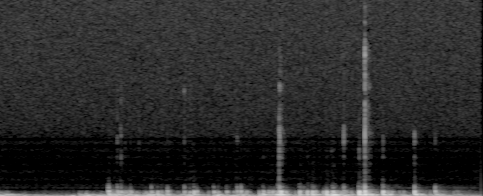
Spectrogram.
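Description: Fingertips and long nails scratch the hollow steel mesh grille of a Blue Yeti microphone with both hands. The sound is a dense, boomy, low rumbling scrape in rapid, irregular strokes, with occasional sharper, brighter nail clicks rising above it.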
